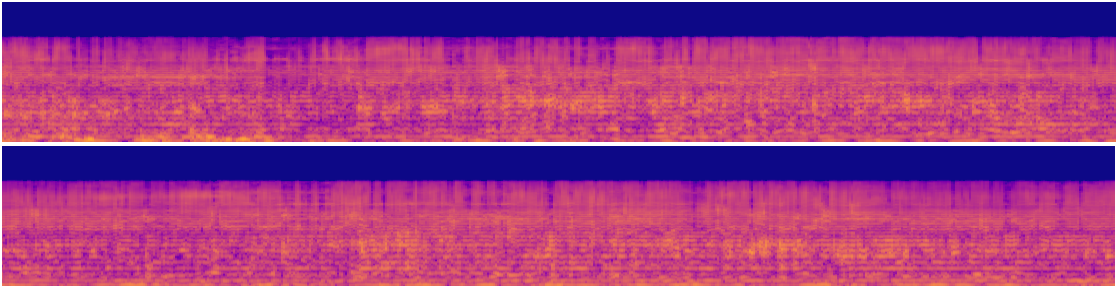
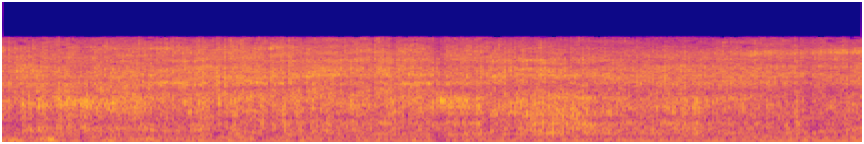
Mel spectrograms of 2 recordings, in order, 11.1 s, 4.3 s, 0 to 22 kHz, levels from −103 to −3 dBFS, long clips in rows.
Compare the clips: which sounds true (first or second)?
second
